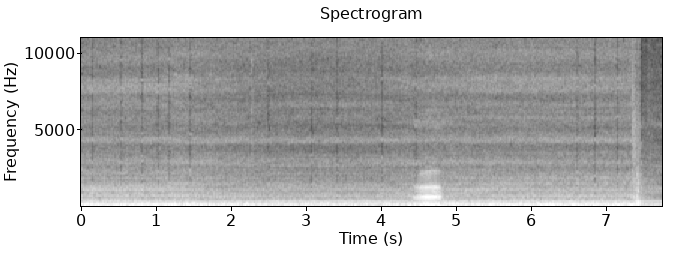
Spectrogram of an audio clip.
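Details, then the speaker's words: Old shaft-through furnace blower motor in a shop: a steady low electrical hum with no normal rise of air rush; the shaft spins freely by hand, so a bad capacitor is suspected rather than a seized motor. "that don't sound good hear it [Music] so it's either locked up or we're going to get lucky and it just needs a cap"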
